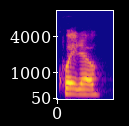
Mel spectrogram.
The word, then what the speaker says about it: Cueto: that i'm kind of like what john it's cueto okay um so i mean you know kershaw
